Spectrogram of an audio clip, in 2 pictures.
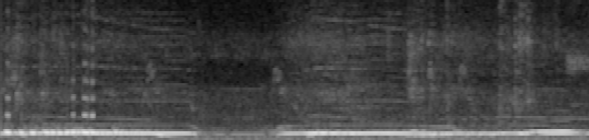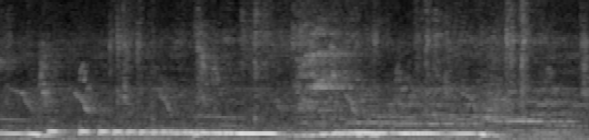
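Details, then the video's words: Lure song of young Kelantan zebra doves bred from contest champions, meant to prompt other doves to call; three long rolling, trilled cooing phrases with quavering pitch, separated by short pauses. "SUARA DERKUKU KELANTAN TRAH JUARA PANCINGAN"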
